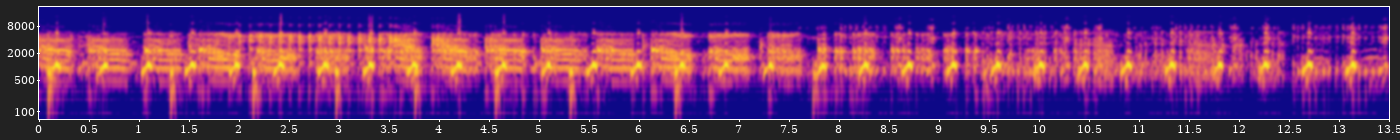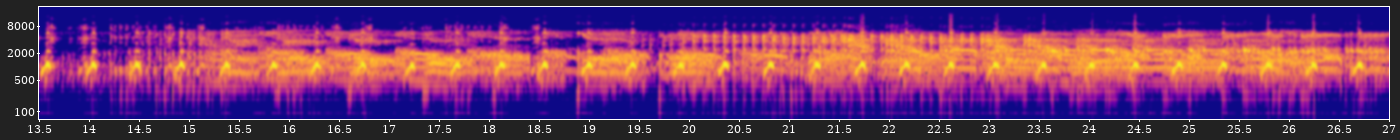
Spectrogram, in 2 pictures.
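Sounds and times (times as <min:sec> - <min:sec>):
harsh croaking calls: 0:00.0 - 0:27.0.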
